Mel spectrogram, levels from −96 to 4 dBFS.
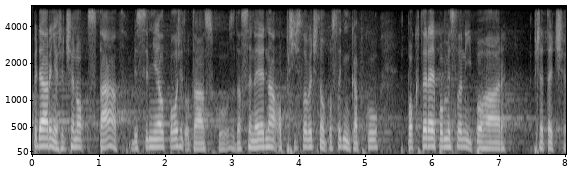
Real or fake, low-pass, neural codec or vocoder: real; 5.4 kHz; none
